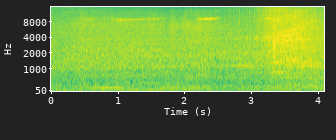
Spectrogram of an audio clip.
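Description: BMW M2 turbocharged straight-six engine running at low revs as the car pulls across a junction, a low steady drone with a short rush of hissy noise about three seconds in.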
